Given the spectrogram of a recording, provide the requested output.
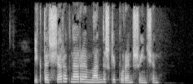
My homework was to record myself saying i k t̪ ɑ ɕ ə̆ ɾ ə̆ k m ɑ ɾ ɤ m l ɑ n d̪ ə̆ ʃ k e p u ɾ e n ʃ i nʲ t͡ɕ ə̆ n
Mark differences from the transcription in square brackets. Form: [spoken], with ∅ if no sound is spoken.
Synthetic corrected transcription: i k t̪ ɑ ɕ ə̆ ɾ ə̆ k [n] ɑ ɾ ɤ m l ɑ n d̪ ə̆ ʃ k e p u ɾ e n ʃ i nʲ t͡ɕ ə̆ n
